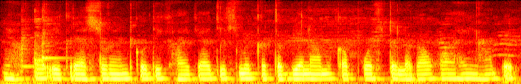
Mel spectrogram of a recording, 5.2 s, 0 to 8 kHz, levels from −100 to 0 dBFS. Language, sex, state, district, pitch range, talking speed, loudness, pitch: Hindi, male, Odisha, Nuapada, 125-130 Hz, 205 wpm, -16 LUFS, 130 Hz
